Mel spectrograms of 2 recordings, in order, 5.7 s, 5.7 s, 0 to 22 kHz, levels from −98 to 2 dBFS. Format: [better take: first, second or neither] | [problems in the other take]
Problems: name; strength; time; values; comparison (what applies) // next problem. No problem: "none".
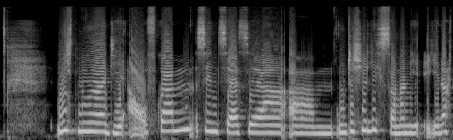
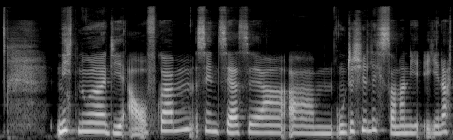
second | distortion; heavy; 14% of the sound clipped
